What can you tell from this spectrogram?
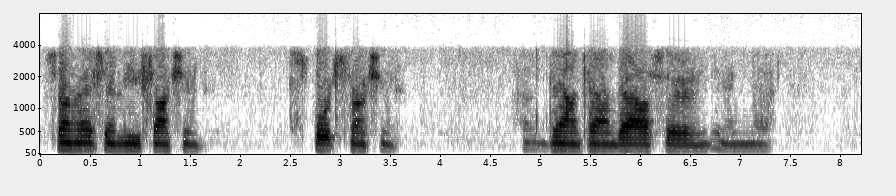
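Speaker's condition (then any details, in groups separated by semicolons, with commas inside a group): Parkinson's disease; diagnosed about two years ago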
